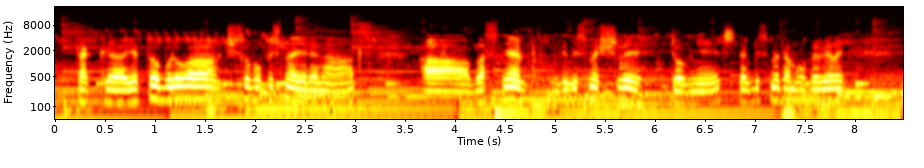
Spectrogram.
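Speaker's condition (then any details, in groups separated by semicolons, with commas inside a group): No condition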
